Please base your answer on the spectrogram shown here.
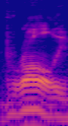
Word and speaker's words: Braley: can be said about Matt Braley, the creator of Amphibia, I think it's pronounced Matt Brawley now.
